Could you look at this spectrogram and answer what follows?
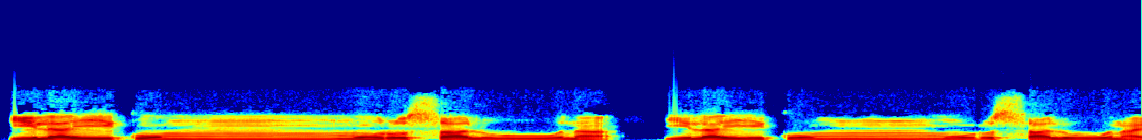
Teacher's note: মিম সাকিনের পরে যদি মিম আসে তাহলে মিমকে মিমের সাথে মিলিয়ে একালিপ পরিমাণ গুণনা করে পড়তে হবে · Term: ইদগামে সাফাবি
